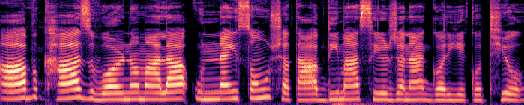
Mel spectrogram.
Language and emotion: Nepali, neutral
